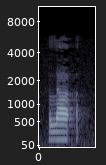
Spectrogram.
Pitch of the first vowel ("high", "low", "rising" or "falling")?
high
